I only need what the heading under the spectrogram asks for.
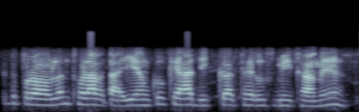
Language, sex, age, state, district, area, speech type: Hindi, male, 18-30, Uttar Pradesh, Prayagraj, urban, conversation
